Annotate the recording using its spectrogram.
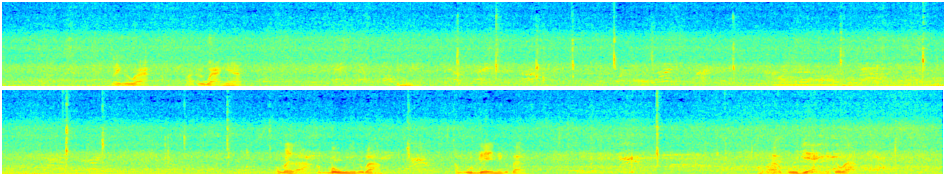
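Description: Snail shells click and clink against each other.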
